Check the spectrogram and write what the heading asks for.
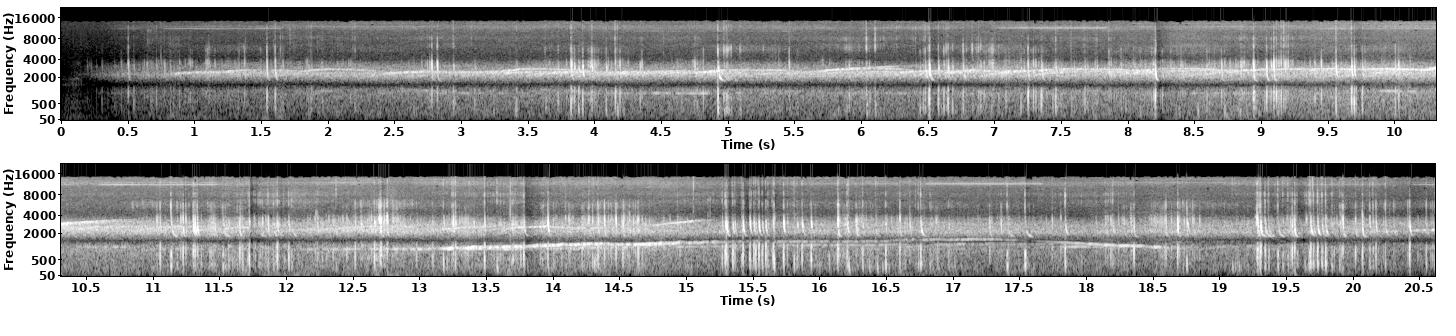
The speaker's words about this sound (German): Interessant an diesem vielfältigen Klang ist, dass man, wenn man geübt ist darin, verschiedene Arten von Nordlichtern unterscheiden kann.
